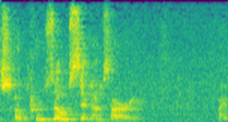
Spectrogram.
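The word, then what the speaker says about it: prazosin: Um, and then Prozacin. Proacin. Oh, Prozosin. I'm sorry, my pronunciation's off.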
